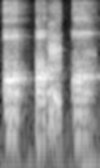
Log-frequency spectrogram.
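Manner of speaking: voiceless choking noises; imitated choking. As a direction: mimic gagging for air with no voice. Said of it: "making the choking noises".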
